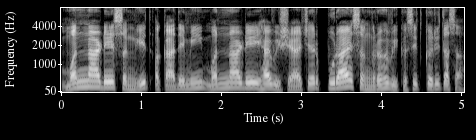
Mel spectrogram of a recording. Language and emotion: Goan Konkani, neutral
